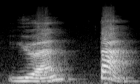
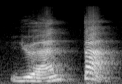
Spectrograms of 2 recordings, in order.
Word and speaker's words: 元旦: Yuan se prononce en deuxième ton, yuan, yuan, il signifie le début ou le commencement. Et le mot dan se prononce en quatrième ton.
